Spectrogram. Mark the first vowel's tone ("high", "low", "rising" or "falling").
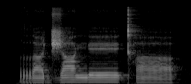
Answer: low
